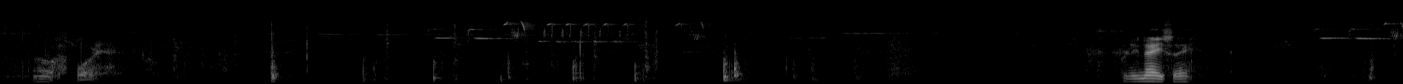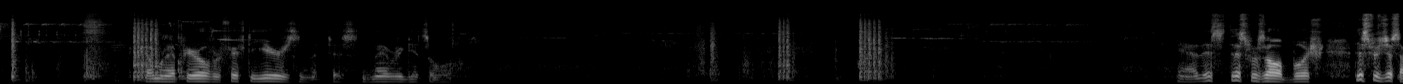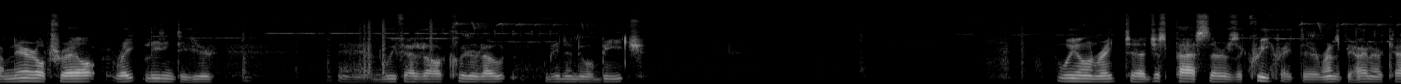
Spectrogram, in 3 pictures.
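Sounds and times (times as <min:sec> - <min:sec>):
songbirds singing high whistles: 0:03.1 - 0:07.2, 0:12.6 - 0:15.4
short scuffing noises: 0:03.6 - 0:08.2, 0:20.9 - 0:22.0, 0:37.9 - 0:38.6.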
